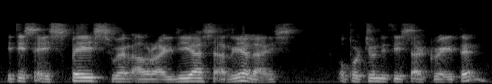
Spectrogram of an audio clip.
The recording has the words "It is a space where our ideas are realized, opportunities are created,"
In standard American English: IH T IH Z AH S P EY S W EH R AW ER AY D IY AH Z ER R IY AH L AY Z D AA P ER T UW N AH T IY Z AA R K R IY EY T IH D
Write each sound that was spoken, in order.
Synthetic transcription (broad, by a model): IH T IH S AH S P EY S W EH R AW ER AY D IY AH S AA R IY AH L AY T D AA P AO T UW N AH T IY S AA R K R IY EY T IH D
